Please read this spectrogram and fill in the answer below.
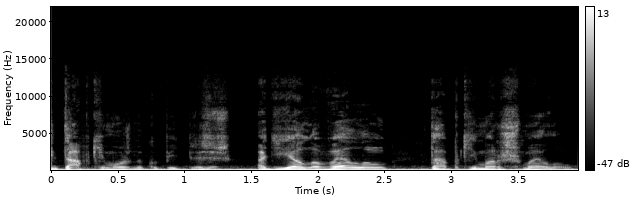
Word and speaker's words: Wellow: поэтому ссылочка на сайт wellow будет в описании ударение на О говорите без ошибок не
